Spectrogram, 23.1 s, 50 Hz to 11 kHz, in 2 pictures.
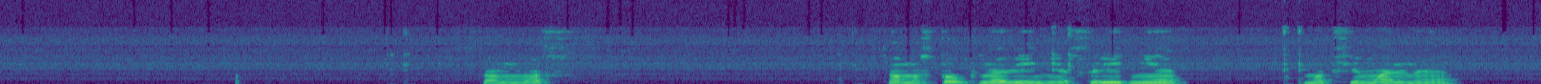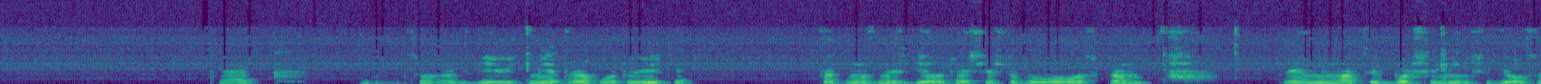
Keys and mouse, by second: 6.3 click, 7.9-9.7 drag, 14.5-15.5 drag, 20.3-22.3 drag.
